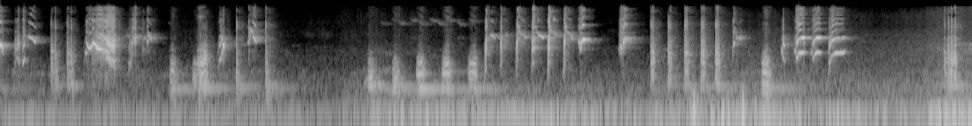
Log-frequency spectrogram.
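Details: Javan myna singing in lively bouts used as a lure for a stressed bird: clusters of clicking rattles and harsh notes with clear whistled phrases, separated by short pauses, a low hum underneath.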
